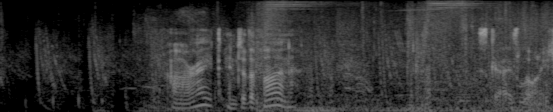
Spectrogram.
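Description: Blaster shots and energy blasts crackle in a noisy fight.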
